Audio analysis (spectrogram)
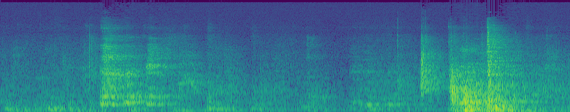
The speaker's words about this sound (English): Just a second while I close the door again. I can hear the basement.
